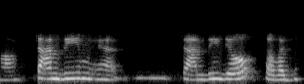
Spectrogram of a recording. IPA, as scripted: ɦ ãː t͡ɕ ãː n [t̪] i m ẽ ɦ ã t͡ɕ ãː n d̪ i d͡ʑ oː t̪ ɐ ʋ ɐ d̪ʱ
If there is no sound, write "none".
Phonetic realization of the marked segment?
d̪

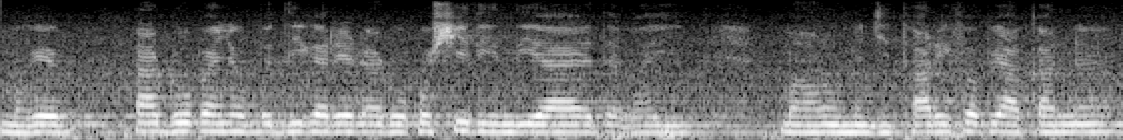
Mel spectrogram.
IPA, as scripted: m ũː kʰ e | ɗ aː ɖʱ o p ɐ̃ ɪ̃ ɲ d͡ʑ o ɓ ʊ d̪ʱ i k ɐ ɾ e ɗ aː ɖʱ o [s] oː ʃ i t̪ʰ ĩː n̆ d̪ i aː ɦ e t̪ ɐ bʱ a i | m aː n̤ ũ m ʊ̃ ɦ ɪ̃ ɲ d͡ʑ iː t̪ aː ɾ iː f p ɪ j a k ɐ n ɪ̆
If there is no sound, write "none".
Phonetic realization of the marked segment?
x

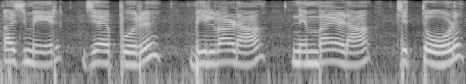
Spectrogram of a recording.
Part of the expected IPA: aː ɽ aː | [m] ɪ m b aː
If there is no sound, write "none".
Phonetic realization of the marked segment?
n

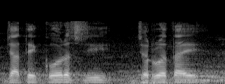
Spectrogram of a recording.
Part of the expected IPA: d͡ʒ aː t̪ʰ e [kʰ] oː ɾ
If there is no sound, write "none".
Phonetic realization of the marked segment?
k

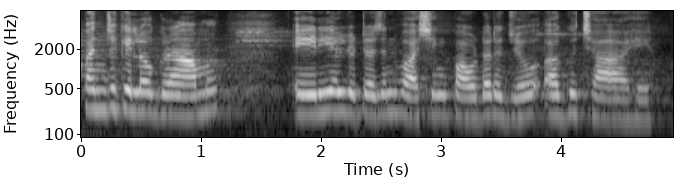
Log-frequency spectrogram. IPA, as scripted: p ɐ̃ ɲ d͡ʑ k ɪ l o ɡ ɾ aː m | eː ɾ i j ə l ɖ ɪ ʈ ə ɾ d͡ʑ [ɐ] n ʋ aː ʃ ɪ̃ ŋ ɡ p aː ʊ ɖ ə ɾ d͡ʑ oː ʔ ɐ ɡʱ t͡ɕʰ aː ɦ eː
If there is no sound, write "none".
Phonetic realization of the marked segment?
ə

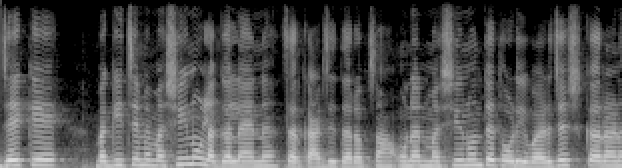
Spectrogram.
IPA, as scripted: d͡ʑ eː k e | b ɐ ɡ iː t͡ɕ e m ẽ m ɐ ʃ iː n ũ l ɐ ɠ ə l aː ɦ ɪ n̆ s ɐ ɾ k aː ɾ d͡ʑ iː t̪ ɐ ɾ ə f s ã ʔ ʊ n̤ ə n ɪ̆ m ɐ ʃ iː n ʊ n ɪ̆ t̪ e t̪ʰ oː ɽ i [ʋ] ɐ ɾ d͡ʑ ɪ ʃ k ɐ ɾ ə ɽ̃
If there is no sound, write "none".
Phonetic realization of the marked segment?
ʋ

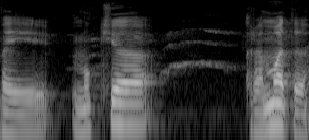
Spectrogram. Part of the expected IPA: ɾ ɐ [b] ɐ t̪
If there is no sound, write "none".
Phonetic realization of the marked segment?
m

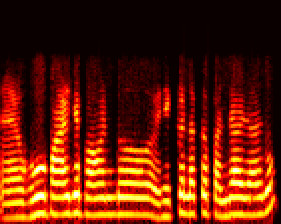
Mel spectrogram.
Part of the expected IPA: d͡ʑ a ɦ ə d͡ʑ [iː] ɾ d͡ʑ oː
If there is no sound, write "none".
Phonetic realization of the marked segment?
aː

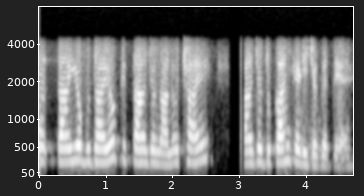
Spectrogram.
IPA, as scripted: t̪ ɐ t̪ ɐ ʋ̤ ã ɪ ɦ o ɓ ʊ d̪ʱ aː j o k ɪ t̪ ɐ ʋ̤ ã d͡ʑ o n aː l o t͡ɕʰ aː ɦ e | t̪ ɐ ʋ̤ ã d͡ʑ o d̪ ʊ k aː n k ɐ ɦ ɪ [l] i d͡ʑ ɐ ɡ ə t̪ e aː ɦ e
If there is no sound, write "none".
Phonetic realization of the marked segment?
ɽ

